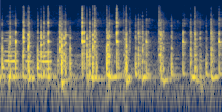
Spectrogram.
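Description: Quitiplás, hollow bamboo stamping tubes, struck on a concrete floor by several players together in a quick interlocking rhythm. Each stroke is a short hollow knock with a brief low ring.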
